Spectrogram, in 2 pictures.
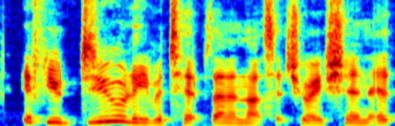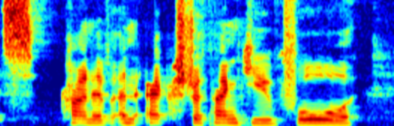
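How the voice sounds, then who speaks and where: A woman talks with a British accent and ordinary pitch variation. The recording is very clean, with a silent background. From United Kingdom. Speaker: podcast host. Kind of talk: interview.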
